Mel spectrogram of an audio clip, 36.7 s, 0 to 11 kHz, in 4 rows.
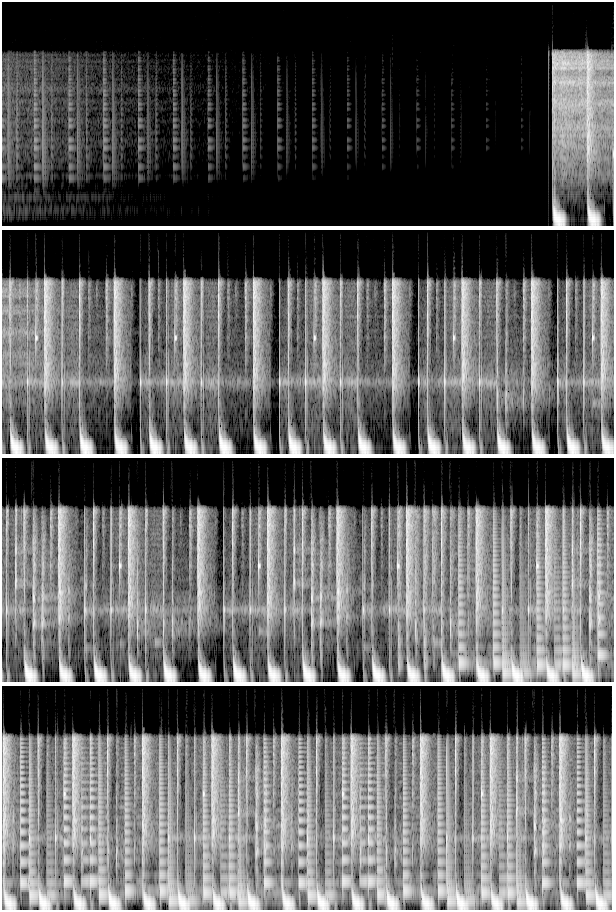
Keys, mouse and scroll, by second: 0.4 click, 5.3 f, 5.8-6.8 scroll down 2, 6.8 scroll up 1, 10.7 click, 11.6 right click, 12.8 click, 13.5 click, 14.4 click, 18.6 click, 19.4 click, 21.4 click, 22.6 click, 26.0 click, 28.3 scroll up 2, 29.1 click, 30.4 click, 31.6 click.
